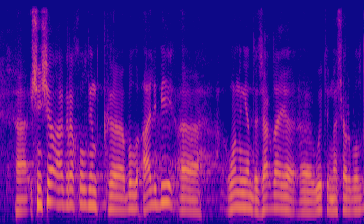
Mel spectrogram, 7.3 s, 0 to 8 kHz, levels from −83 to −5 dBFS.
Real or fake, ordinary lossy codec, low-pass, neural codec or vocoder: fake; none; 7.2 kHz; codec, 16 kHz, 6 kbps, DAC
